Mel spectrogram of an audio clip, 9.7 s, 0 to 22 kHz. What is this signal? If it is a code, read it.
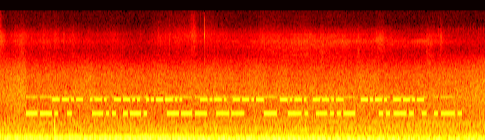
Morse code, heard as two keyed tones, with radio static and the noise inside a bus. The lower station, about 18 wpm, 680 Hz: GE DR OM TNX FER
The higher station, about 25 wpm, 1240 Hz: QRZ? CQ CQ CQ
